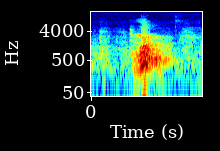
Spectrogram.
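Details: Two dogs playing together during a visit, one of them a malamute shepherd mix. A single sharp, loud bark rises abruptly and fades within half a second, with a faint voice just after.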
